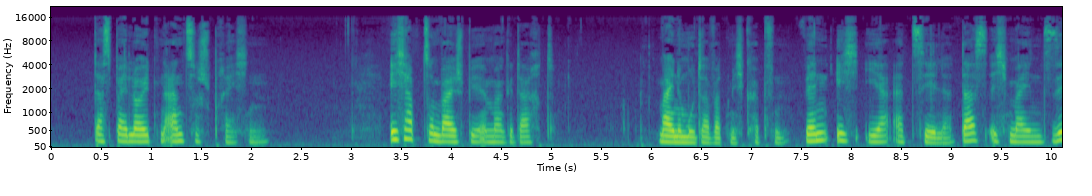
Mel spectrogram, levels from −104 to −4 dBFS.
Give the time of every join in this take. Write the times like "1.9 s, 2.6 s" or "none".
none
